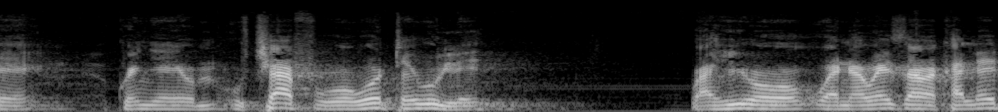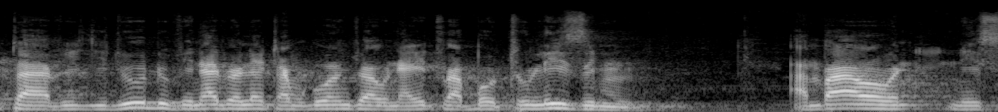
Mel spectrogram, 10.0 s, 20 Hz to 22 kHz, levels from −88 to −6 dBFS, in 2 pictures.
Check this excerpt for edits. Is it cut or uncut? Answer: uncut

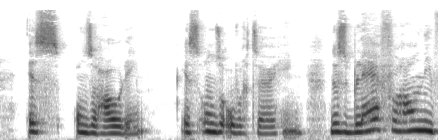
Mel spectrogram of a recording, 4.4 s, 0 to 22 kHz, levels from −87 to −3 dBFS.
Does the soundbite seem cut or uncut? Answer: uncut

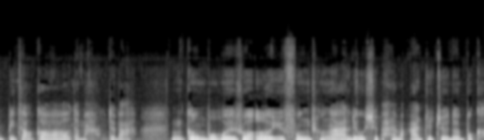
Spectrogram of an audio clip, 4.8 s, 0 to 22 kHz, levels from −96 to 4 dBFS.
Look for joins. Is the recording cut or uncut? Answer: cut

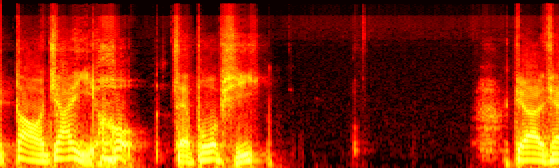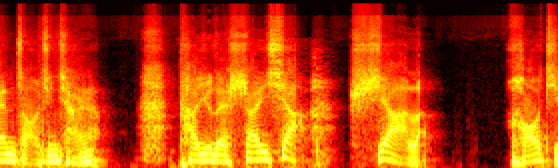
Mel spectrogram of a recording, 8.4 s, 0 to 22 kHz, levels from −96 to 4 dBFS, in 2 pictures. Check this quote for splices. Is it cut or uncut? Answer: cut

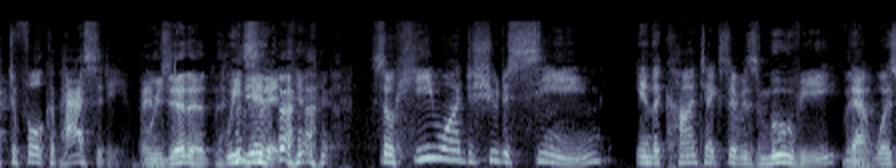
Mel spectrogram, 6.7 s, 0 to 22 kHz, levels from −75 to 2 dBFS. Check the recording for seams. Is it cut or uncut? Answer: cut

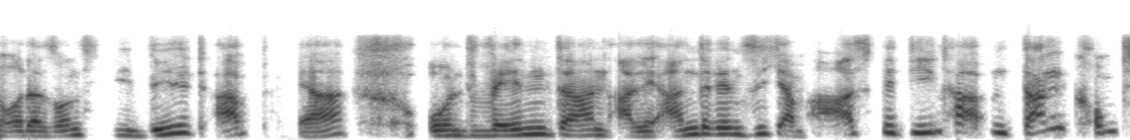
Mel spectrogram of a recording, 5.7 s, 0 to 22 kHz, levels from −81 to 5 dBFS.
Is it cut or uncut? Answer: uncut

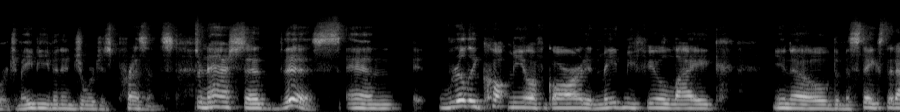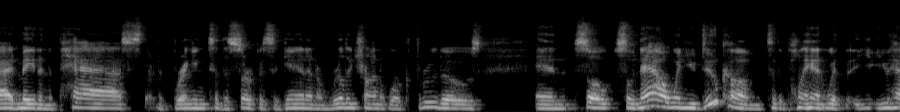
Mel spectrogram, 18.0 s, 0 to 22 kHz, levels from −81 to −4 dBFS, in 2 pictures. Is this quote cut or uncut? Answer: cut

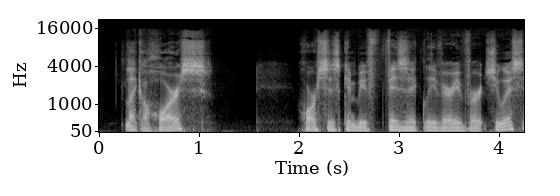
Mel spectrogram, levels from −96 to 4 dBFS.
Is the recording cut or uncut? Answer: uncut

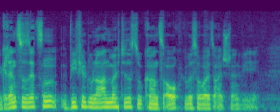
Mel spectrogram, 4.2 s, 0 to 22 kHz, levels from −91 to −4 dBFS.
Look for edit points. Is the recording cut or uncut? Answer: uncut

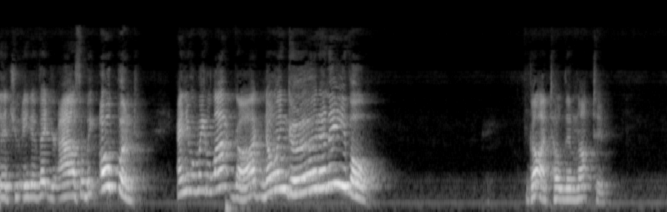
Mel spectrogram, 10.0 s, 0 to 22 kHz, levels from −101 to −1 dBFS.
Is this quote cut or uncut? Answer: uncut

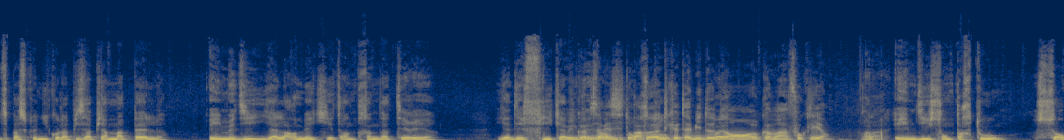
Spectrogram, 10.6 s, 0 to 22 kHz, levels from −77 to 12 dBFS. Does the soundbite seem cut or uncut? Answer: uncut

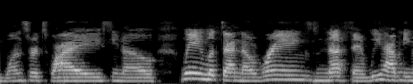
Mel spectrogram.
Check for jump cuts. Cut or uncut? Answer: cut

